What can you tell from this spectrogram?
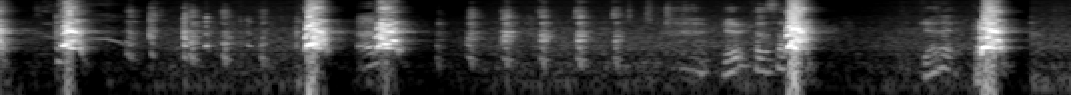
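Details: Kasa the dog, frightened of a broom covering his toy, lets out four harsh, loud barks spaced one to three seconds apart, mixed with human chatter and a laugh.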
